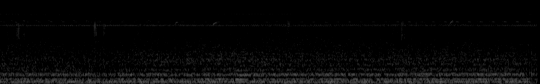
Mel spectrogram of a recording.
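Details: Many Western honey bees swarming Rio Grande Purslane at a research station in Hammond, Louisiana make a steady, low, droning buzz that holds without pause.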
